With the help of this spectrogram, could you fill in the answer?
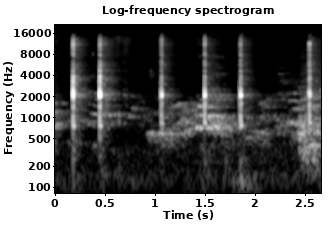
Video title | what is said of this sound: Hướng dẫn Phân biệt càng (kiếm) Nhôm , thép, carbon cùng Xe Đạp Hải Phòng .com | nghe cho một cái tiếng kêu nó rất là đục, nó bịch bịch đục như kiểu chúng ta gõ vào nhựa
